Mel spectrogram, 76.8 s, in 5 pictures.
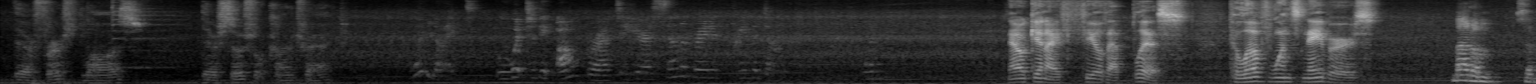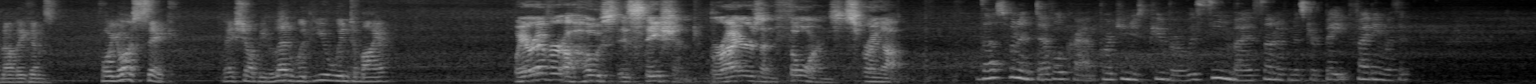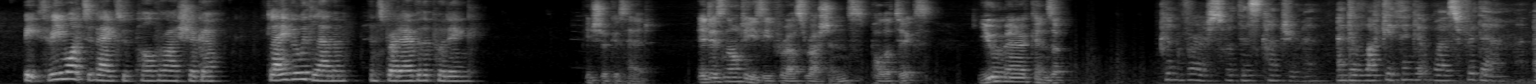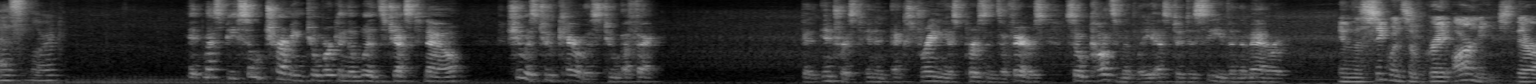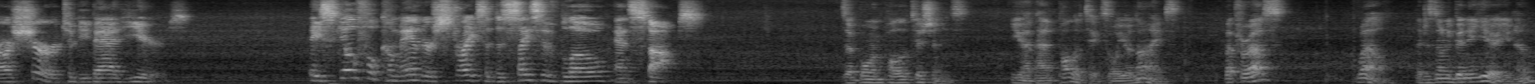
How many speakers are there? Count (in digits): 10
